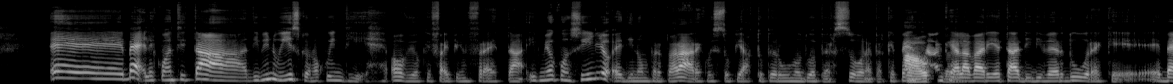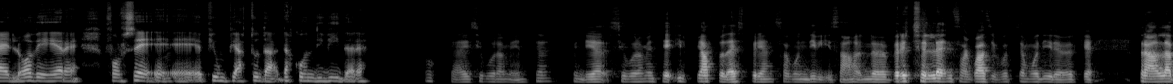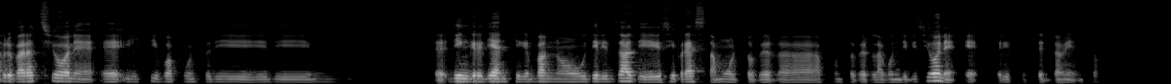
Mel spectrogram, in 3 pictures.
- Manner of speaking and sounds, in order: other background noise; laughing while speaking: "condivisa"
- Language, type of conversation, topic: Italian, podcast, Qual è un’esperienza culinaria condivisa che ti ha colpito?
